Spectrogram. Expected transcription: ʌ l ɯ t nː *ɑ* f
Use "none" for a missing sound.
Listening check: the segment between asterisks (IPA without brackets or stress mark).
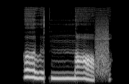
ɑ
